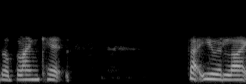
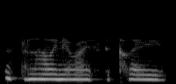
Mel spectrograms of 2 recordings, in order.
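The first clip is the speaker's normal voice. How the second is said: measured meditation voice with long pauses; guided meditation. Real, not acted. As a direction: guide them into stillness, phrase by phrase.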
